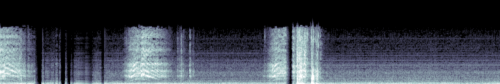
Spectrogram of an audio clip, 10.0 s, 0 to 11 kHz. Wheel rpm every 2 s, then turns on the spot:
40, 20, 40, 40, 0.
none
